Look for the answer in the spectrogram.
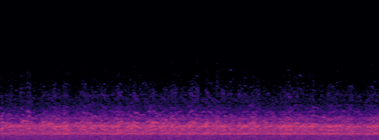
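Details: Swirling flock of geese at Finley National Wildlife Refuge: a continuous dense chorus of overlapping honks from many birds, steady throughout with no pauses.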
